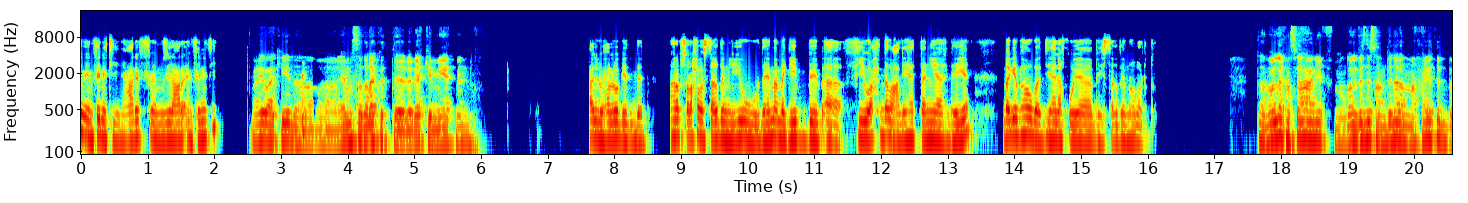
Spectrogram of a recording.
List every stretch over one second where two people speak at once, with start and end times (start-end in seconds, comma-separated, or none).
none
